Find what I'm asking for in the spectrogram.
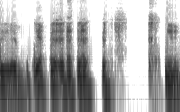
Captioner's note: laughter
